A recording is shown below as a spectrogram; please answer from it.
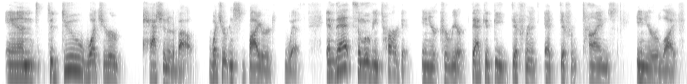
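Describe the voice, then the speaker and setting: A man speaks at a very slow pace with a Chicago accent, his pitch medium. His intonation is lively, and the background is quiet. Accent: Midwest Chicago. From US Midwest, Chicago area. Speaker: art director and painter. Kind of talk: career talk to students. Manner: halting, many fillers.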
